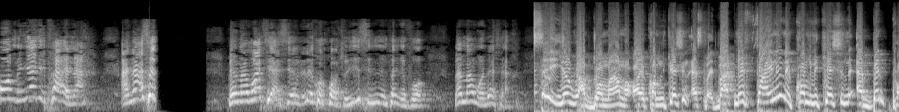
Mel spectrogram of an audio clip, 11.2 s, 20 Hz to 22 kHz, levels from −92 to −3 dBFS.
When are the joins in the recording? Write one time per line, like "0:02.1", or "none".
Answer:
0:06.7
0:09.1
